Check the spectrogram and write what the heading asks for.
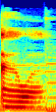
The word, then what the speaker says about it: hour: An apple, an hour. Note, hour starts with H, but the H is silent.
